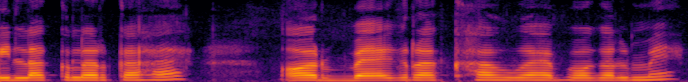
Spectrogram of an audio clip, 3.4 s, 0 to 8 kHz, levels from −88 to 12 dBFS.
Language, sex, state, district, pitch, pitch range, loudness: Hindi, female, Uttar Pradesh, Lucknow, 235 Hz, 230-240 Hz, -16 LUFS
